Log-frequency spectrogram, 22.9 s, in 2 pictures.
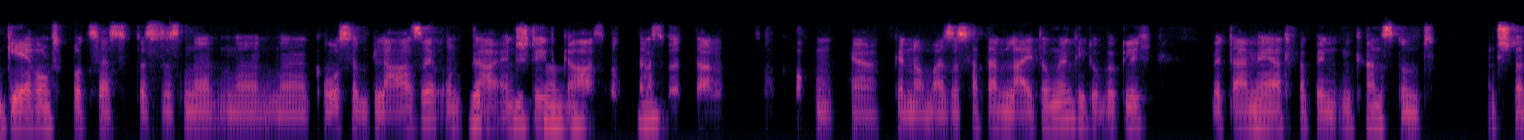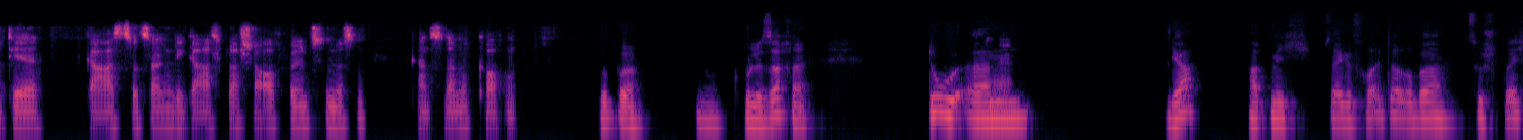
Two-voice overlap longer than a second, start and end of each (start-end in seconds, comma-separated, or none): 3.5-5.0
